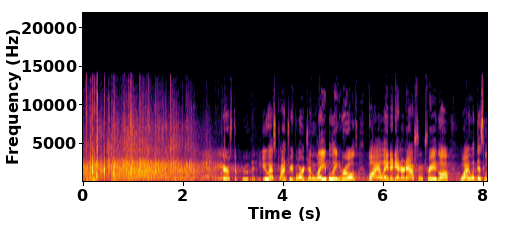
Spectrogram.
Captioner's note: some Applause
